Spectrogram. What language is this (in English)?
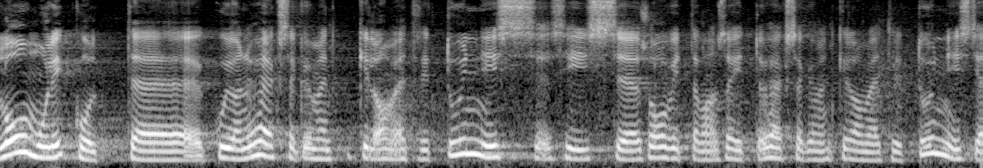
Estonian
